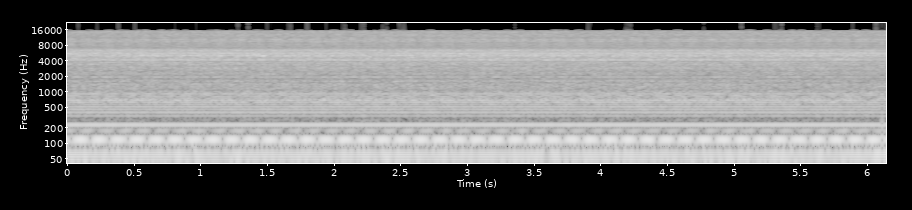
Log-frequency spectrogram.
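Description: Steady low mechanical hum with rapid regular pulsing, a compressor nebulizer running continuously.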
